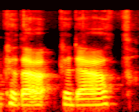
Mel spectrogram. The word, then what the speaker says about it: Kadath: so if you read the dream of unknown Kadath yeah that's how you say it I know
